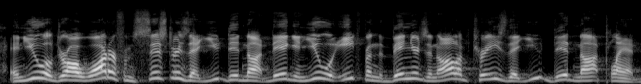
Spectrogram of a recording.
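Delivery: high, loud, driving sermon voice; rising pulpit fervor; full-force preaching. Acted. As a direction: preach it out to the whole room. Preacher building to climax.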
